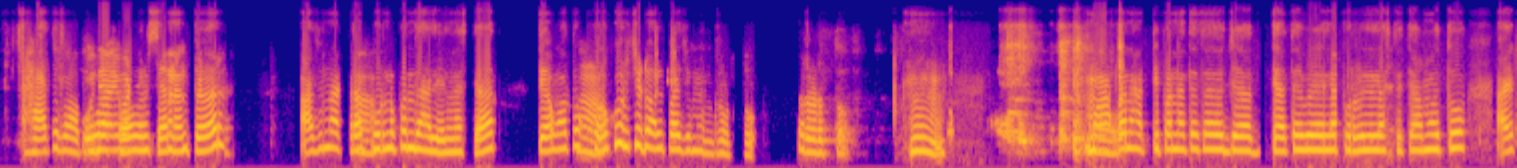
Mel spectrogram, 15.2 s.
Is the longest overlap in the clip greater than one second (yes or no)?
yes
